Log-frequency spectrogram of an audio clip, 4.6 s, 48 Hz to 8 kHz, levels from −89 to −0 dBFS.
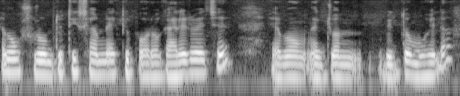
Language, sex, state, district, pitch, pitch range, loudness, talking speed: Bengali, male, Tripura, West Tripura, 150 Hz, 135-165 Hz, -14 LUFS, 145 wpm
